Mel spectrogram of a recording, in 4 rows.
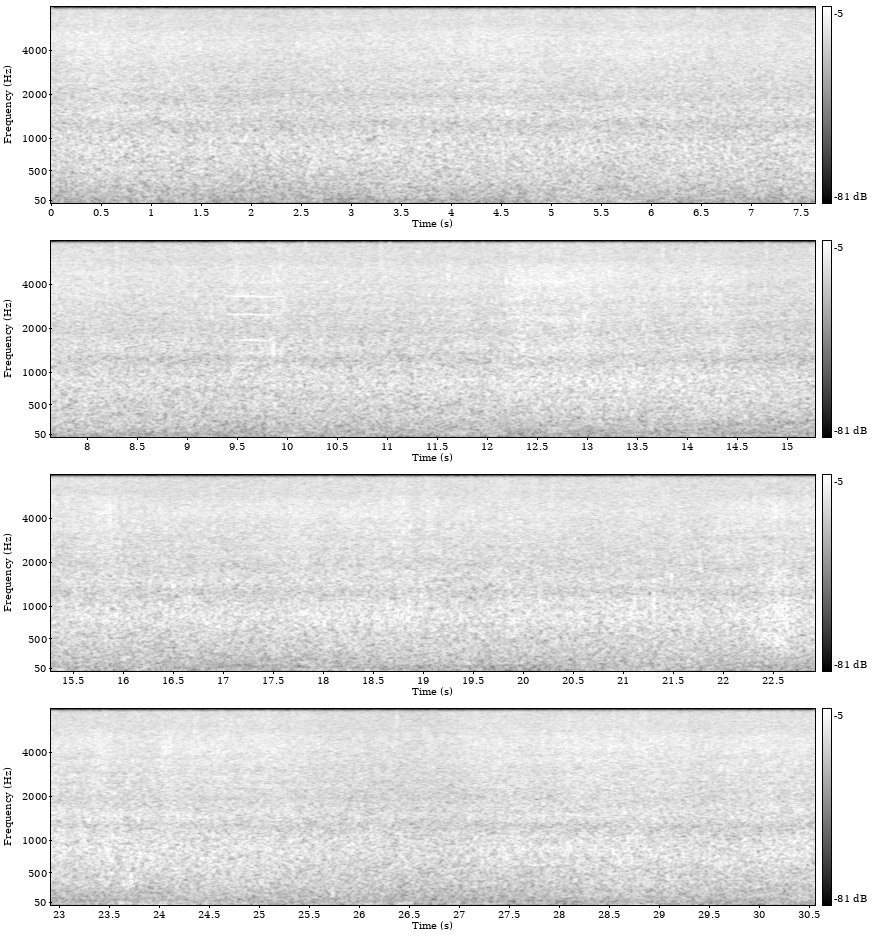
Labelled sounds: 9.4	9.9	killer whale, northern resident, G clan, 2.3 to 3.4 kHz

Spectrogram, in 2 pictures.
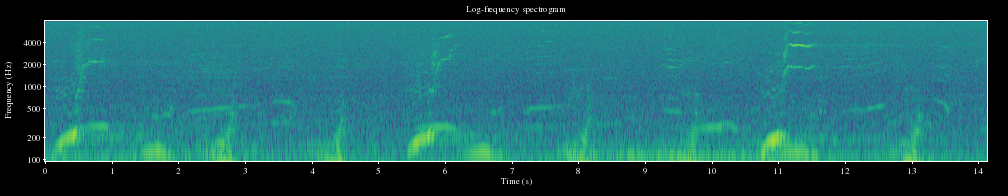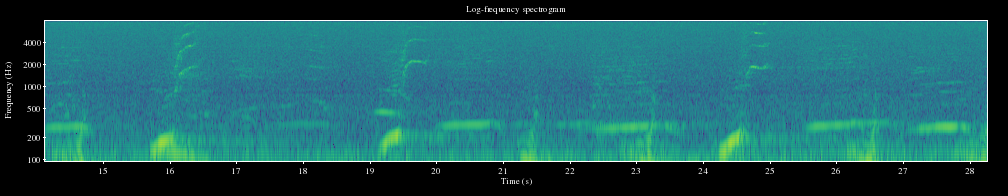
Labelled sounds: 0.6	0.9	humpback whale, 1.7 to 4.6 kHz
5.8	6.2	humpback whale, 1.7 to 5.4 kHz
11.1	11.6	humpback whale, 1.4 to 5.8 kHz
16.1	16.5	humpback whale, 1.2 to 5.6 kHz
18.0	18.4	humpback whale, 1.7 to 3.2 kHz
19.1	19.9	humpback whale, 0.80 to 4.5 kHz
23.0	23.2	humpback whale, 0.83 to 0.99 kHz
24.5	25.0	humpback whale, 0.93 to 5.7 kHz
26.0	26.3	humpback whale, 2.1 to 2.2 kHz
27.1	27.9	humpback whale, 0.80 to 1.9 kHz

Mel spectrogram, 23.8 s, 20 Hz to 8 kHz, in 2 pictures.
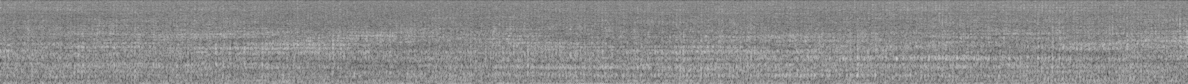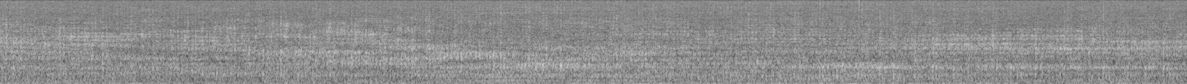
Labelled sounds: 3.5	3.9	vessel noise, 2.0 to 2.2 kHz
10.6	11.0	vessel noise, 1.3 to 1.7 kHz
12.5	12.8	vessel noise, 2.0 to 2.2 kHz
13.1	13.8	vessel noise, 2.2 to 2.7 kHz
14.7	14.9	vessel noise, 3.0 to 3.4 kHz
15.9	16.3	vessel noise, 1.3 to 1.6 kHz

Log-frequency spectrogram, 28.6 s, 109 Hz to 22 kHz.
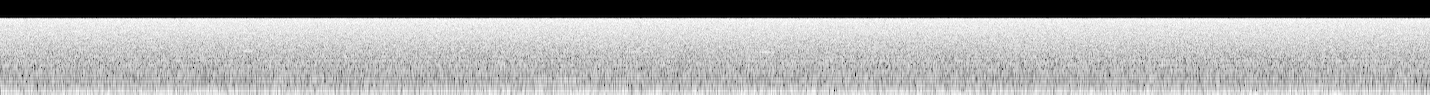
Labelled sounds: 15.1	15.4	humpback whale, 1.2 to 1.3 kHz

